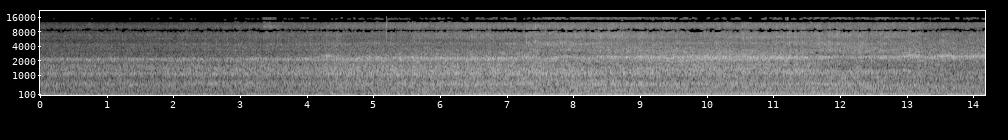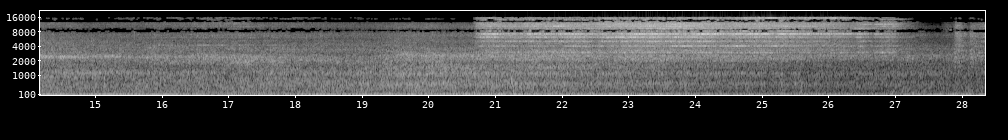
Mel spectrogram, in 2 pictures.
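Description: A diesel locomotive hauling a rake of passenger cars passes close by. The low engine and wheel rumble builds to its loudest in the middle of the pass, then thins as the cars go by, with a thin, high wheel squeal over the last few seconds.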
